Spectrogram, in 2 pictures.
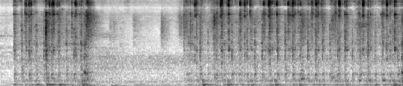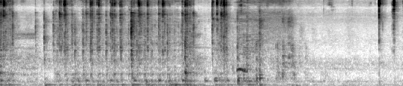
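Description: Domestic sewing machine running a straight seam on the wrong side of a child's knit top while the neckline is widened, a fast steady mechanical clatter in several bursts with brief pauses, close and fairly quiet.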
